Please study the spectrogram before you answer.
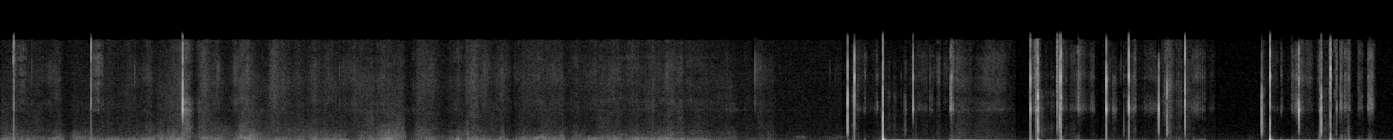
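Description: Long nails tap and scratch a small, hollow white plastic earphone inline remote microphone resting on a bedspread. First comes a soft, low scratching and rustling with a few faint clicks. After a brief silence, sharp, bright taps and clicks snap out one after another, each dying away almost instantly.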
